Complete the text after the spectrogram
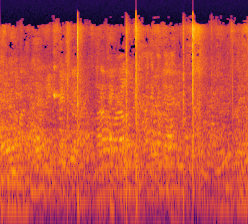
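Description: Gloved fists smack sharply into a man's raised hands.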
